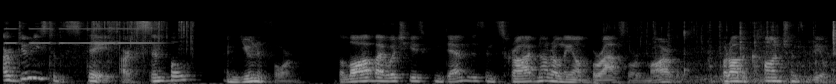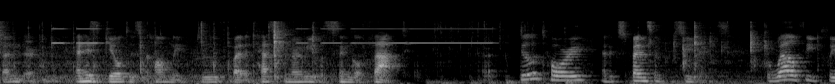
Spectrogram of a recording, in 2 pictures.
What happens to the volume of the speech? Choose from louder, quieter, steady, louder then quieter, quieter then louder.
steady.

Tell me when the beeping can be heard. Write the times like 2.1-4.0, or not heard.
0.0-1.6, 8.8-9.5, 11.3-13.3.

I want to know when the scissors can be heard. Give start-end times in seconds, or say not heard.
not heard.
